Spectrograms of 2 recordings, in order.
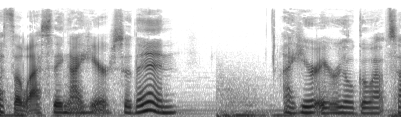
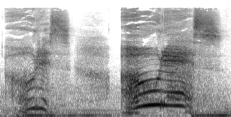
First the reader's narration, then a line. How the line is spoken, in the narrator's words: screaming to his dog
